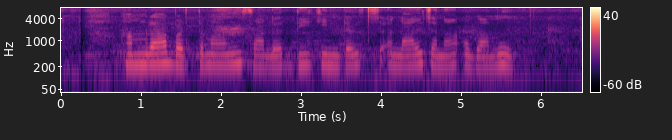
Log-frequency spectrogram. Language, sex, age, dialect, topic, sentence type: Magahi, female, 51-55, Northeastern/Surjapuri, agriculture, statement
